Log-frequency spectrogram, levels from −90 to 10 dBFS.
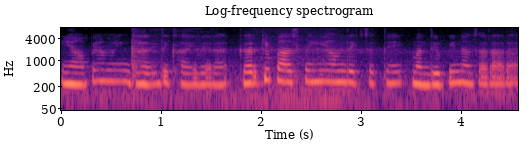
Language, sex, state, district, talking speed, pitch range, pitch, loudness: Hindi, female, Bihar, Bhagalpur, 315 wpm, 230-265 Hz, 250 Hz, -28 LUFS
